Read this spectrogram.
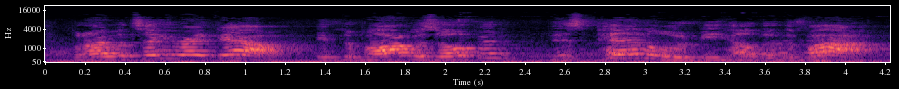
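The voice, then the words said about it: Boston accent. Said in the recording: “I'm just from Boston, Massachusetts, and when the accent comes out, it kind of continues to go out. It's wicked.”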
